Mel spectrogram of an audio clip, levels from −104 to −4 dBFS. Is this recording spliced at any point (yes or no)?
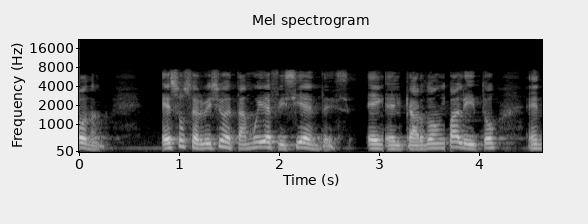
yes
